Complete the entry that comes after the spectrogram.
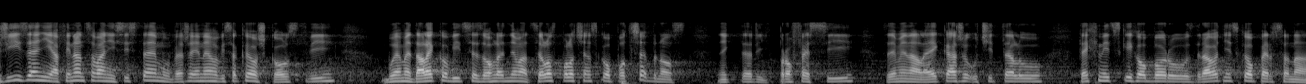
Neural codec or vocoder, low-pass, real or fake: none; 7.2 kHz; real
